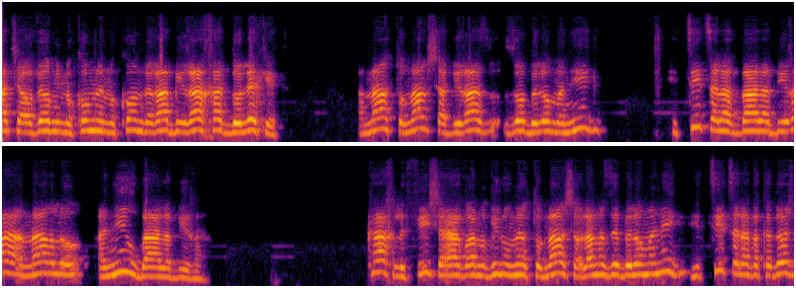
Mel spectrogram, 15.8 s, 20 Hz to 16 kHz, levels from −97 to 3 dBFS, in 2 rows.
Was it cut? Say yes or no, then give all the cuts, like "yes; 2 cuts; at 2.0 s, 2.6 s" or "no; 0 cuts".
no; 0 cuts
